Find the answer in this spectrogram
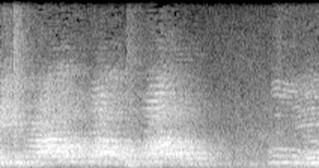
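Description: A class of children singing or chanting together in unison, a Maya-language song read from the board; the chorus drops away briefly just before the end, then comes back.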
